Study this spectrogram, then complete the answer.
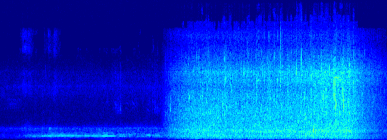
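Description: A stream flows past the village of Clapham in the Yorkshire Dales, at first a softer trickle with a faint hum, then a sudden, much fuller rushing of water that holds steady before easing off slightly at the end.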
